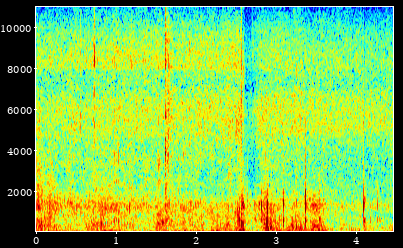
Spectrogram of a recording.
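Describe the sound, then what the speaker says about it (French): A strong gust of wind buffets an outdoor tennis court, a broadband roar that swells and surges across the whole span, with a few sharp knocks and ball hits breaking through the rushing noise. "Bonne rafale là."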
